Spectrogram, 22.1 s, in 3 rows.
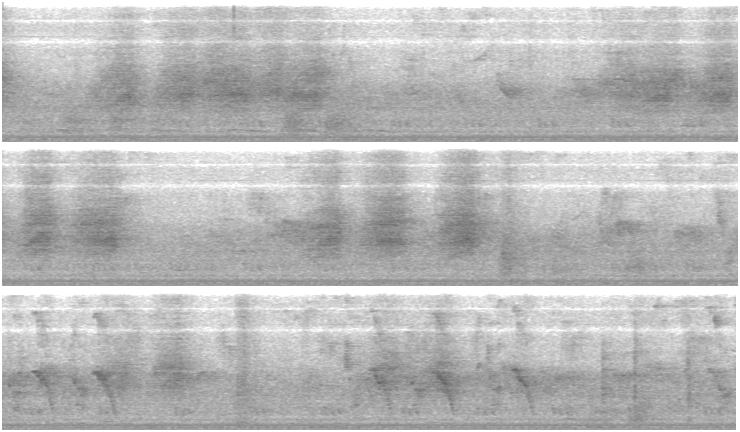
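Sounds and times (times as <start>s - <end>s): birds chirping: 0.0s - 22.0s
steady low hum: 0.0s - 22.0s.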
